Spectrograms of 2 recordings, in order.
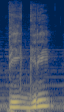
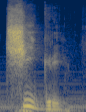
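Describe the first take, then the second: First: It begins with a plain 't' sound. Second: It begins with a 'ch' sound. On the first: The speaker calls it wrong. "Não é tigre" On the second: The speaker calls it right. "é tigre. Ele vira de T para Ch"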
